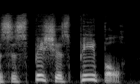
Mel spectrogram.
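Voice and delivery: loud, falling SUSPICIOUS PEOPLE; calling out. A narrator's reading. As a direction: announce SUSPICIOUS PEOPLE as a firm call. Guest calls out, another repeats it.

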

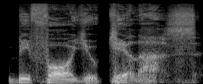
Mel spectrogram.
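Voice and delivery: deep, slow alien growl. Acted. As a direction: drag it out in a menacing growl. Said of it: "an alien voice growled".

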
